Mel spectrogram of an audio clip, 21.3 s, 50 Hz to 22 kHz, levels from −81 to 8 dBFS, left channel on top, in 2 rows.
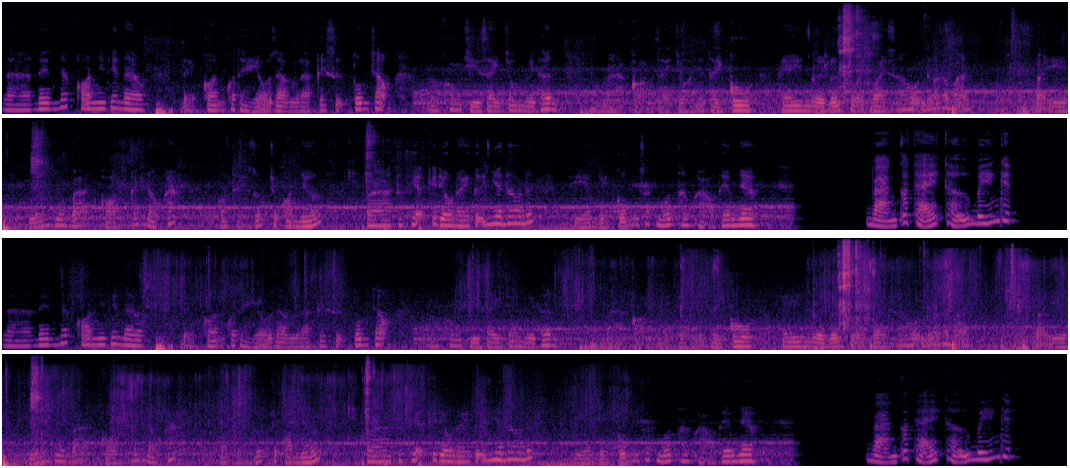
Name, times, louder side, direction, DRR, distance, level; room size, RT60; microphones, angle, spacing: voice 1, 0.0-9.7 10.3-10.7 10.9-12.4 12.8-13.9 14.3-18.2, left 2 dB, 40° left, 1.4 m, -39 dB
sound 1, 0.5-17.2, right 4 dB, 85° right, 0.8 m, -44 dB
sound 2, 4.1-18.6, left 3 dB, 70° left, 1.8 m, -45 dB
Chewing mastication, 8.0-11.4 11.7-16.1, right 8 dB, 45° right, 1.7 m, -40 dB
voice 2, 19.3-20.7, left 3 dB, 90° left, 1.2 m, -38 dB
9.1 x 6.1 x 3.8 m
head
